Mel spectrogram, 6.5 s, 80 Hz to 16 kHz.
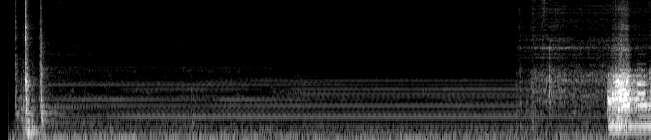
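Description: Acoustic gramophone's needle set down on a spinning 78 rpm shellac record: a couple of sharp clicks just after the start, then a steady low rumble. A faint groove hiss with a few ticks comes in near the end, in the lead-in groove before the music.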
